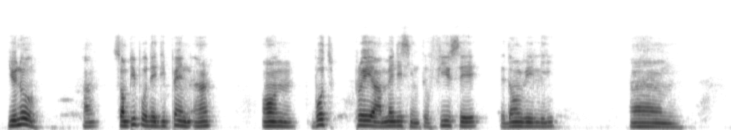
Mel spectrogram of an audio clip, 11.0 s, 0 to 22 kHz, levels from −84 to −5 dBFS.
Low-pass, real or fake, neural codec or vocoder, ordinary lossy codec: 7.2 kHz; real; none; Opus, 16 kbps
